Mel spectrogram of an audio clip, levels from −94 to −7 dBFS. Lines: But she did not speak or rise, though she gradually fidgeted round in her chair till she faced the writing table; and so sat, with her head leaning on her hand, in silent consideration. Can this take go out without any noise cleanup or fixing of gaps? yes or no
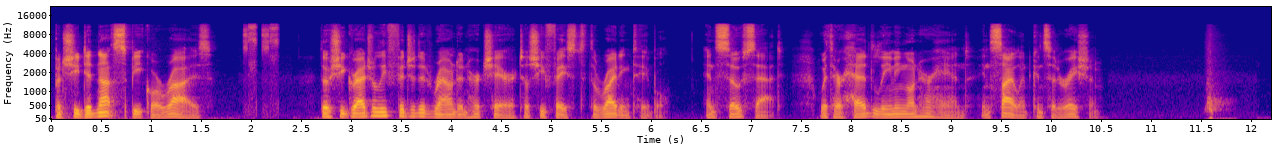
no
